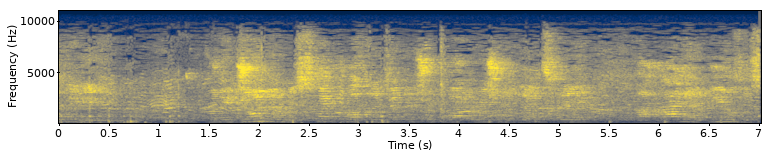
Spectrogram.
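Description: A crowd chatters in a large echoing gym.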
